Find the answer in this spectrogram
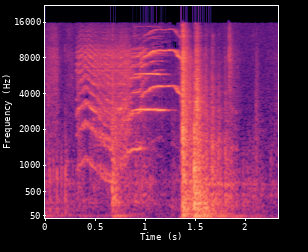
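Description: An interior door's hinges squeak in a wavering, rising squeal as it swings, then the door shuts with a single thud about a second and a half in.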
